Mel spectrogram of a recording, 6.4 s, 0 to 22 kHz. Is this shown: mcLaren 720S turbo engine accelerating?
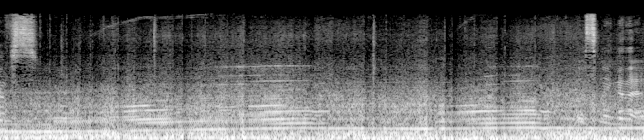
yes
